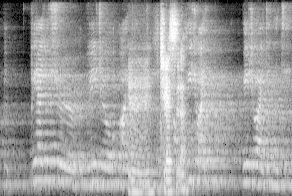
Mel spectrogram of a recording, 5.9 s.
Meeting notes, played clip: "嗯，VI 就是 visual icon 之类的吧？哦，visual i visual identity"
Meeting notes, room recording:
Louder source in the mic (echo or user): user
